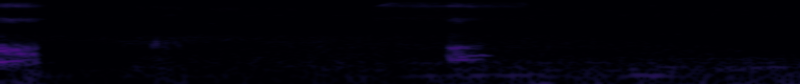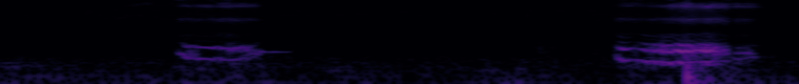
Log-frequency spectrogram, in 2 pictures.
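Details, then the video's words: Sleeping domestic cat snoring: soft, breathy snores with a faint nasal edge, recurring about every two to three seconds, the last one longest and loudest, against near silence. "Snoring cat"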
